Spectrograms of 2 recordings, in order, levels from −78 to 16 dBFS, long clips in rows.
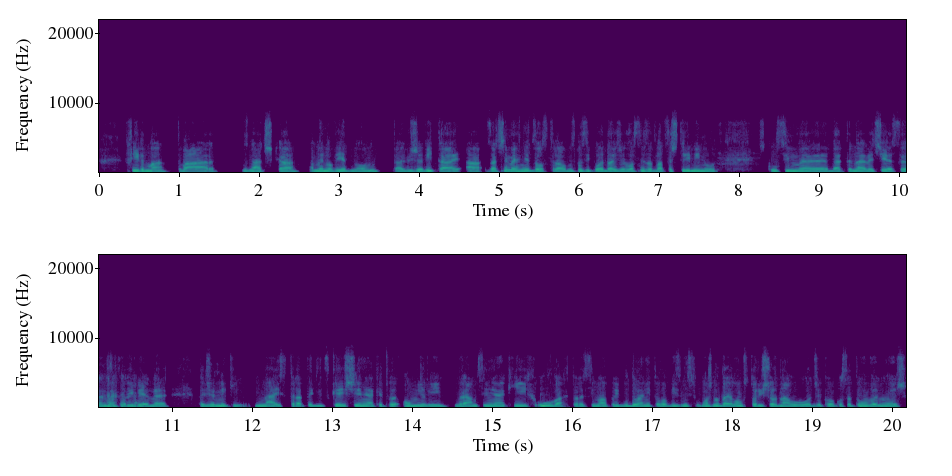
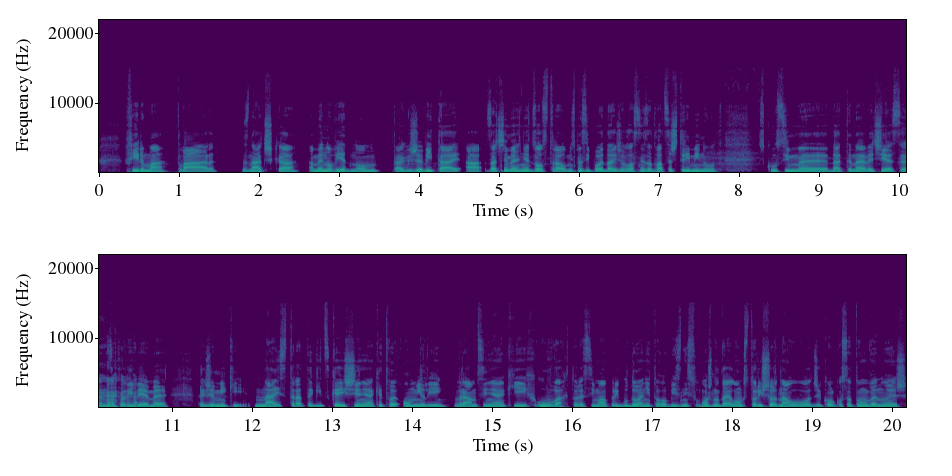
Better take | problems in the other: second | garbled, watery; badly; nothing above 7.5 kHz

